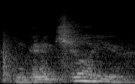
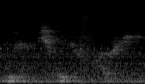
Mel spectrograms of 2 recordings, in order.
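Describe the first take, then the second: First: Said in the usual way. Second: Whisper. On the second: Retold or imitated. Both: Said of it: "he said something along the lines of".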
